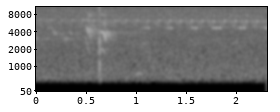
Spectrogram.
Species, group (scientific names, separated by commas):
Gryllus campestris, Orthoptera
